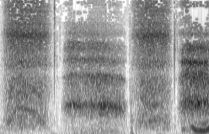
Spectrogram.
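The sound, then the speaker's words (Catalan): A person imitates breathing with a series of about four loud, airy breaths, quick sharp inhales and exhales in a steady rhythm, with no talking. “Tots sabem com sona la respiració”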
